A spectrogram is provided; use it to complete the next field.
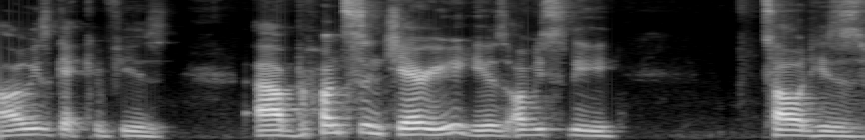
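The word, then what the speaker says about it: Xerri: I say Cherry like the fruit cherry. Yeah, I don't know, bro. I always get confused. Uh Bronson Cherry, he was obviously told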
